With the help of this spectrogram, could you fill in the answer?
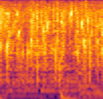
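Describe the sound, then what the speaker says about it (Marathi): Garlic frying in hot oil with mustard seeds, curry leaves and red chillies for a Goan French bean foogath, a steady loud sizzle with stirring scrapes throughout, no voices. "आतां आमचो गार्लिक बरो भाजून येयला."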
